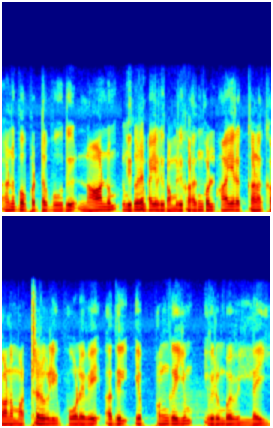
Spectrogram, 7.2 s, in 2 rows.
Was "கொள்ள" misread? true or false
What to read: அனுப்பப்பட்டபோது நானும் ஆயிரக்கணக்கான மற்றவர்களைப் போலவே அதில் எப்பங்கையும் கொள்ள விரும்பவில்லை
true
